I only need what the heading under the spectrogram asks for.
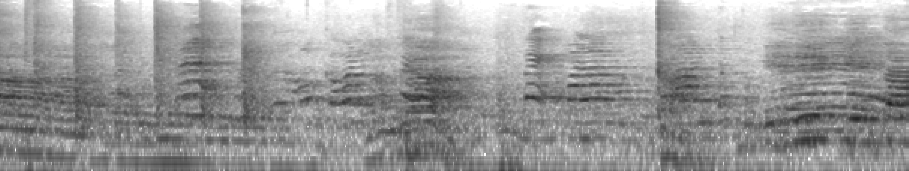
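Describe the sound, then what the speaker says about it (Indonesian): Children in a classroom clapping together during a Quran lesson on Surah An-Nas, a few sharp rhythmic claps up front followed by excited young voices chattering and singing over more scattered clapping. "Tepuk tangan buat kita semua."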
